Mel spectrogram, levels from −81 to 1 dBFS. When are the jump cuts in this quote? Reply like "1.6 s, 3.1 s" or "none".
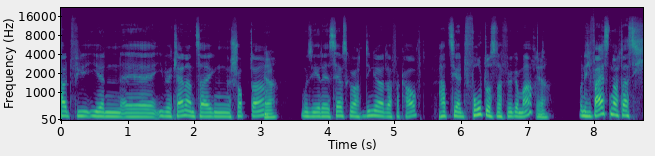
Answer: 5.7 s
